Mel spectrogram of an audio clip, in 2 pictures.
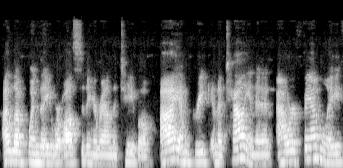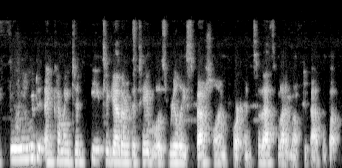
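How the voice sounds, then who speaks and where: A woman reading and chatting for a school audience in an expressive, measured storybook style. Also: on the low side, creaky, poor audio. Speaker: school staff member reading aloud. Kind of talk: children's storybook read-aloud and informal discussion.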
